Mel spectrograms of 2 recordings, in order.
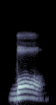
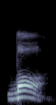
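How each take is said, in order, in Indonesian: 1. Konsonan ini dibuat dengan sisi lidah. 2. Konsonan ini dibuat dengan sisi lidah.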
